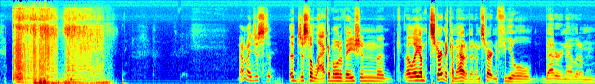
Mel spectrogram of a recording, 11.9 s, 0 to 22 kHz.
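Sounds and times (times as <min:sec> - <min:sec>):
long buzzy fart noise blown by mouth: 0:00.2 - 0:02.4
speech: 0:04.8 - 0:11.8.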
